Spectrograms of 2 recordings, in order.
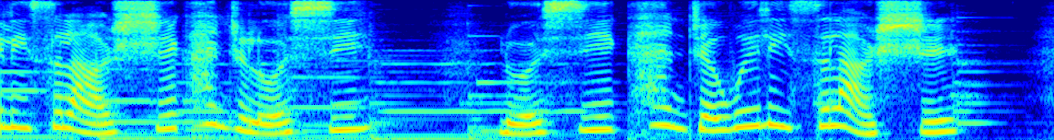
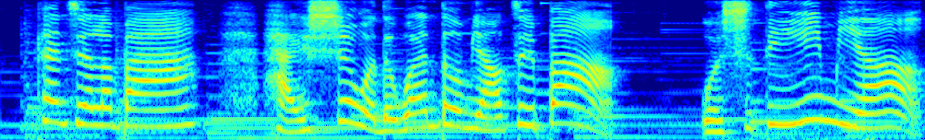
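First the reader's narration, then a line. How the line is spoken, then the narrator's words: Loud boasting. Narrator (Chinese): 威尔利特又大声地说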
